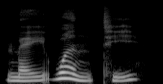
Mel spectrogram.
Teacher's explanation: But Chinese people often use 没 问 题, which literally means no problem. 没 third tone, 问 fourth tone, 题 second tone. 没 问 题 in the end you're rising up.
